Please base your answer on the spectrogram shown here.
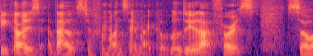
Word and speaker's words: Mont Saint-Michel: So I'm going to talk to you guys about stuff from Mont Saint-Michel.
